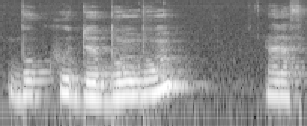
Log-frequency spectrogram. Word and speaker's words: beaucoup: Beaucoup de, and the P is not pronounced here either.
